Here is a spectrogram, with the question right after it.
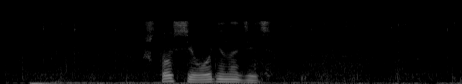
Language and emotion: Russian, neutral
